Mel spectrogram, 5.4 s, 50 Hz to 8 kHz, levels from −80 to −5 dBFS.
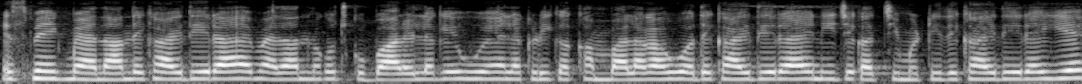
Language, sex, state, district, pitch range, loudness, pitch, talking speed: Hindi, female, Uttar Pradesh, Hamirpur, 230-245 Hz, -15 LUFS, 235 Hz, 330 wpm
